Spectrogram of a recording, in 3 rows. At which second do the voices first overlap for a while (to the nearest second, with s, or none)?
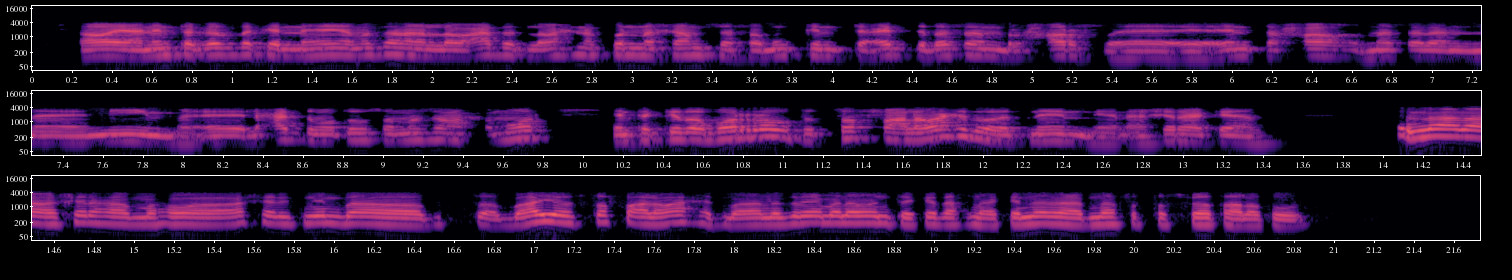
none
